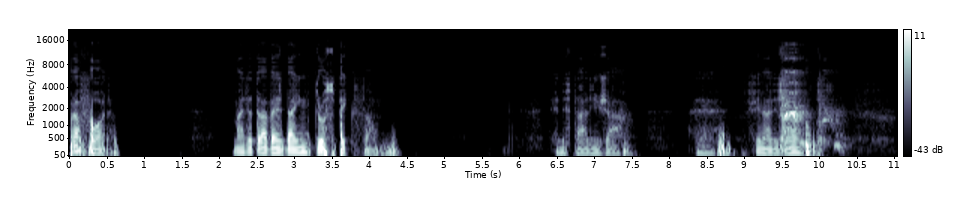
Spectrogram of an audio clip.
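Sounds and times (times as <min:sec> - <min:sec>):
speech: 0:00.1 - 0:00.6, 0:02.2 - 0:04.4, 0:06.5 - 0:07.6, 0:08.4 - 0:10.4
medium clearing throat during a recording session: 0:09.5 - 0:10.4
medium coughing during a recording session: 0:09.5 - 0:10.5.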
